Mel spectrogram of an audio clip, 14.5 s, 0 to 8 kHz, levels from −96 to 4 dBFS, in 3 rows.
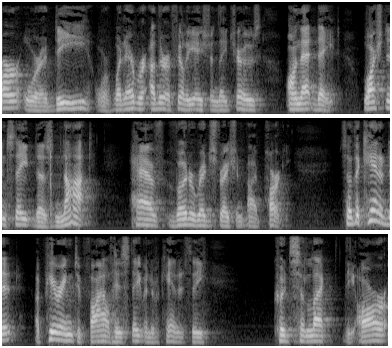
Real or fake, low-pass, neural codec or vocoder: real; 7.2 kHz; none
